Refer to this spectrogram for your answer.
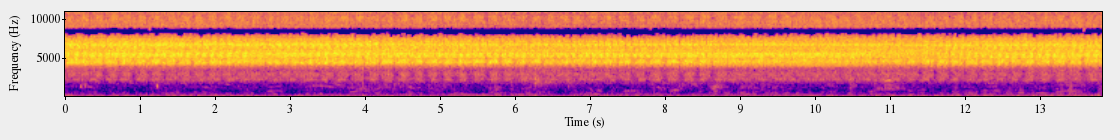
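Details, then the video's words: Crimean coastline at Cape Fiolent at sunset, cicadas buzzing in an unbroken shrill wash of sound, with low, rolling surf noise underneath throughout. "Cicadas at sunset."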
